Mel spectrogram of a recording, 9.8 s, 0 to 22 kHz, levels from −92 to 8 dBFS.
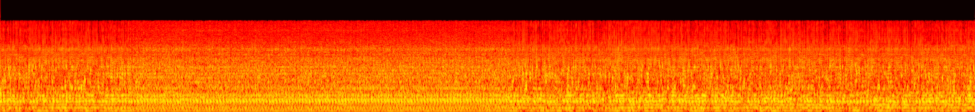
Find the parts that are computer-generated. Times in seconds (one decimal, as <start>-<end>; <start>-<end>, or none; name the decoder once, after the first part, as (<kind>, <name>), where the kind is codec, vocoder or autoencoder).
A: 0.0-1.3 (vocoder, BigVGAN v2); 5.1-9.8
